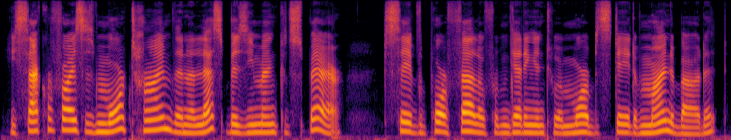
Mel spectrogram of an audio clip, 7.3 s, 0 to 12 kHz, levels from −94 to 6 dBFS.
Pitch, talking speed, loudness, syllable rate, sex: 200 Hz, 215 wpm, -20 LUFS, 5.4 syllables/s, female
